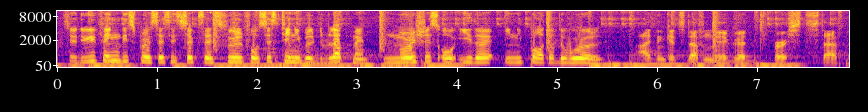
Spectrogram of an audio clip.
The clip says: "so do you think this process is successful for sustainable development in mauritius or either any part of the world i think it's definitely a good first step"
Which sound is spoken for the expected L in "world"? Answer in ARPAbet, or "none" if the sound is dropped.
L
